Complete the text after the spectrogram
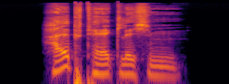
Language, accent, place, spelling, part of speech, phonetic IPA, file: German, Germany, Berlin, halbtäglichem, adjective, [ˈhalpˌtɛːklɪçm̩], De-halbtäglichem.ogg
- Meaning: strong dative masculine/neuter singular of halbtäglich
